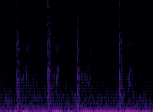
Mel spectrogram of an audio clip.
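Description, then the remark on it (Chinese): Four quiet pen strokes scratch across a drawing surface in a loose, uneven rhythm, made while drawing with large strokes, each a short dry brushing sound with soft hiss, and no voices. “现在可能我会发出那种笔触的声音了，因为我现在画的东西笔触比较大”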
